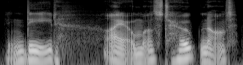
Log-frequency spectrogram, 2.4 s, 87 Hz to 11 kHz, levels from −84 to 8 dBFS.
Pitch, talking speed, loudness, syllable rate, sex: 115 Hz, 125 wpm, -17 LUFS, 3.8 syllables/s, male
